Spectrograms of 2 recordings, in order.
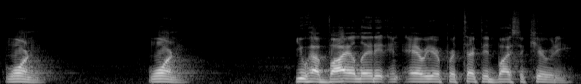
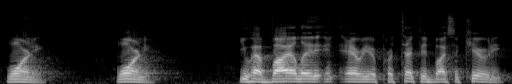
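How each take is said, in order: Both takes have the same delivery.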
